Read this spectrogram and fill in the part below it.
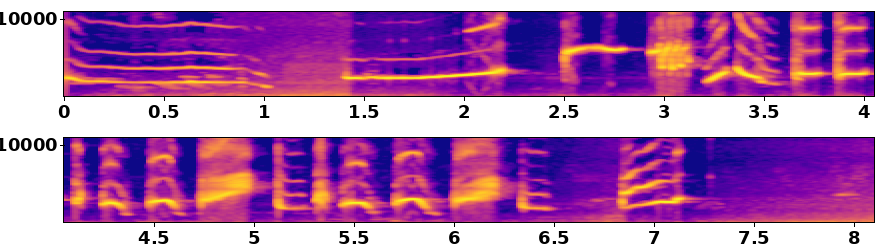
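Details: Javan pied starling in full gacor song, suited for masteran: a falling whistle with overtones, a sustained tone, then a rapid string of sharp chipping notes and rising whistles before it fades to quiet.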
